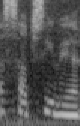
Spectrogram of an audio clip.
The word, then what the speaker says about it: Sabsiber: Jadi kalau kita kembali lagi ke topik kita bahwa penobatan pemimpin marga ataupun karet ini berarti lebih tepatnya pengucapannya adalah subsiber ya Mansa.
